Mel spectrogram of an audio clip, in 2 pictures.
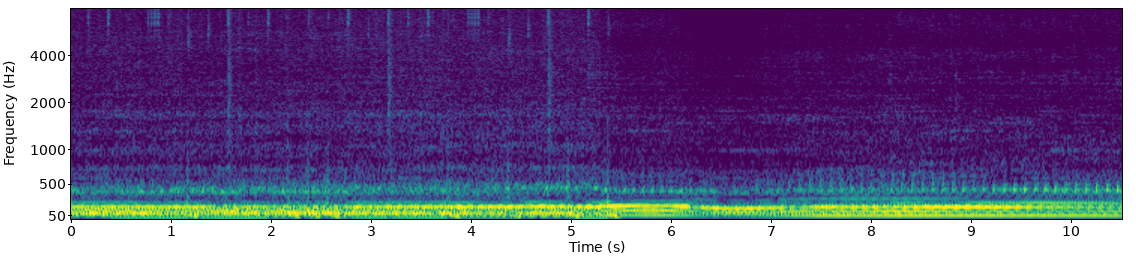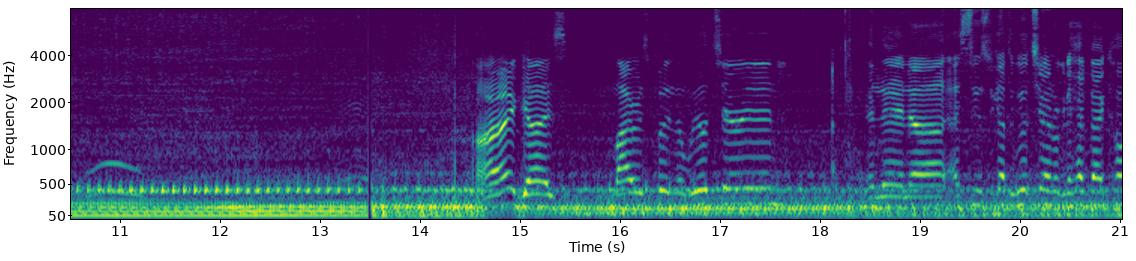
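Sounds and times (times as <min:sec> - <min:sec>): sharp exhaust pops: 0:00.0 - 0:05.8
car engine idling: 0:00.0 - 0:21.0.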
